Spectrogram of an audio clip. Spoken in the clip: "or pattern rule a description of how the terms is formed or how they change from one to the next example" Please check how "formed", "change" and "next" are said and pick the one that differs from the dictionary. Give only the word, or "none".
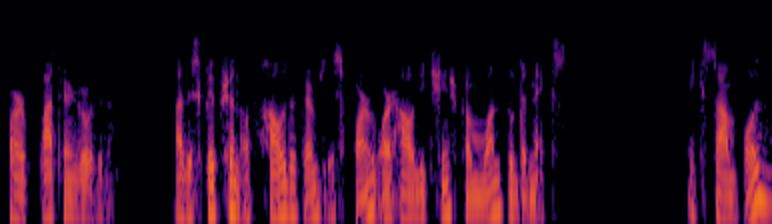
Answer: formed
